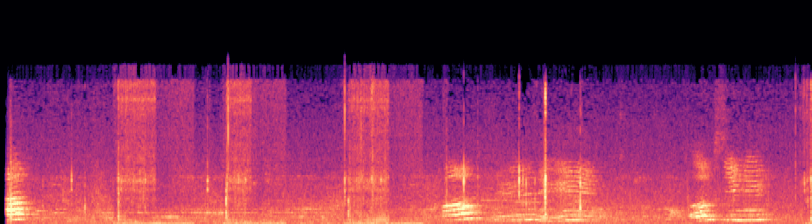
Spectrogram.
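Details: Pet cat Yupi, also called Kluwuk, gives a few short harmonic meows midway and near the end, bending up then down, between quiet stretches with clicks and soft handling noises.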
